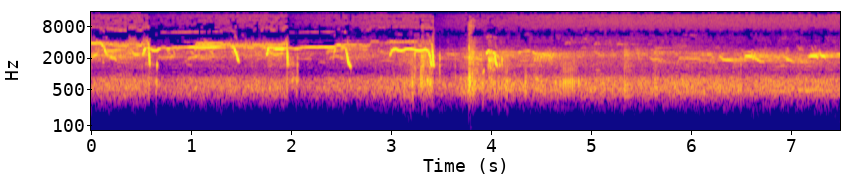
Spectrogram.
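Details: White-tailed eagles at a nest in Latvia, 14 June 2019, an adult feeding young with a pike. Level high whistles with abrupt drops come over about four seconds, then fade to softer, wavering notes.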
